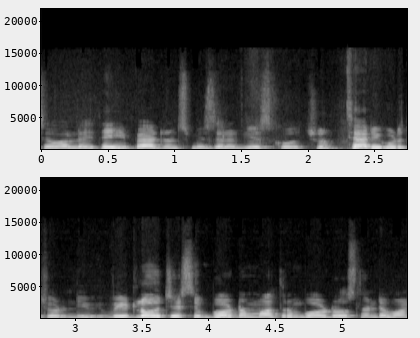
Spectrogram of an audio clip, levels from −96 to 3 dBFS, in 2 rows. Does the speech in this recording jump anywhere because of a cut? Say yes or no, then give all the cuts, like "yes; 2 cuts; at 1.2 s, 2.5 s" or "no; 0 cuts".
yes; 1 cut; at 2.3 s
